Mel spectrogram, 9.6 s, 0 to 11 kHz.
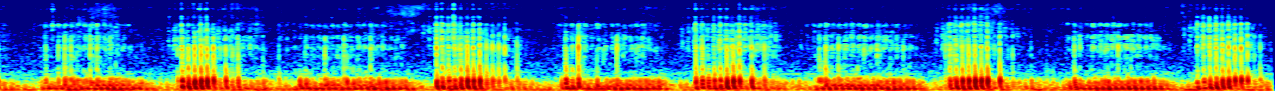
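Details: F2 Savannah cat Kumba purring loudly while cuddling with its owner in the morning; a low, rumbling, continuous purr that swells with each breath, pulsing roughly every two seconds in alternating inhale and exhale phases.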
